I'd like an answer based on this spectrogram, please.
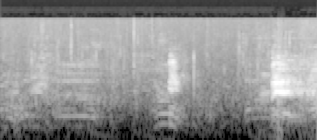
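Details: Standard purebred Nelore cows that have recently calved, heard in short harmonic lowing bursts, one near the middle and a louder, rougher call at the end, over a quiet background with faint scattered noises.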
